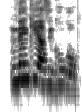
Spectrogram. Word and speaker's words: Nengi: whatever, like, people there, British people, say it right, NENGI. Nigeria, of course, NENGI. Like, I feel like it's only in America that for some reason they want to put a J in my name, and I'm just like, I just don't understand.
